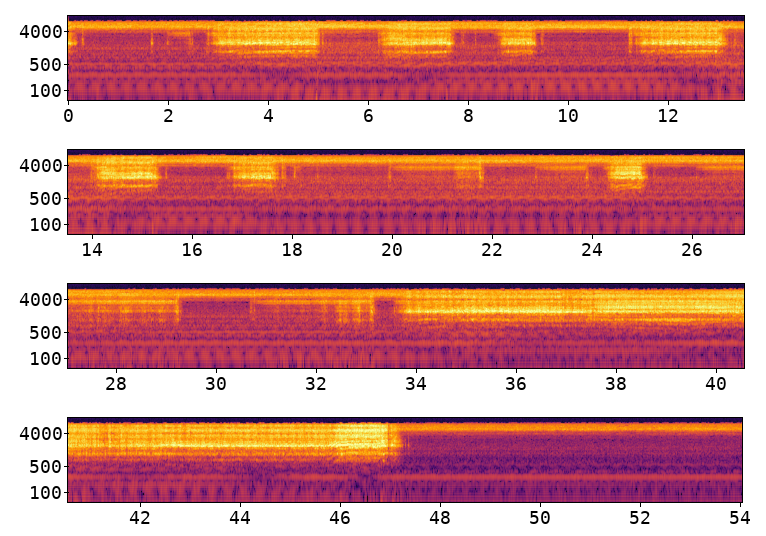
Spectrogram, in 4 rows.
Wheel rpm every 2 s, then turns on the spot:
0, 30, 40, 30, 20, 20, 30, 30, 20, 0, 10, 10, 20, 10, 10, 20, 20, 60, 70, 70, 70, 70, 70, 50, 0, 0, 0.
12-14 20-22 28-32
